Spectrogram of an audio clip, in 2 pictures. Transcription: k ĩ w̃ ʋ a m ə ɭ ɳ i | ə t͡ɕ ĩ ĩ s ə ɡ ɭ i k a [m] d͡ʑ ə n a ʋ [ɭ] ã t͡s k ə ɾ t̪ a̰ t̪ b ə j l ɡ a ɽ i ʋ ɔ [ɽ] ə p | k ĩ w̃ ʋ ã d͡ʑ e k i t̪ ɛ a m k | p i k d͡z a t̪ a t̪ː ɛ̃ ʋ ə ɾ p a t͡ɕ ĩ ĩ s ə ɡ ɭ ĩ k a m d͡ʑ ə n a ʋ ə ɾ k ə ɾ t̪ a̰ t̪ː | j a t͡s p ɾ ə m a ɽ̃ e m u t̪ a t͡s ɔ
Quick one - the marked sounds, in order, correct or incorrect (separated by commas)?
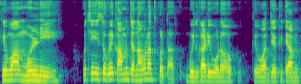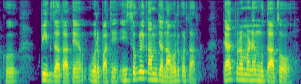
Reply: correct, incorrect, correct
